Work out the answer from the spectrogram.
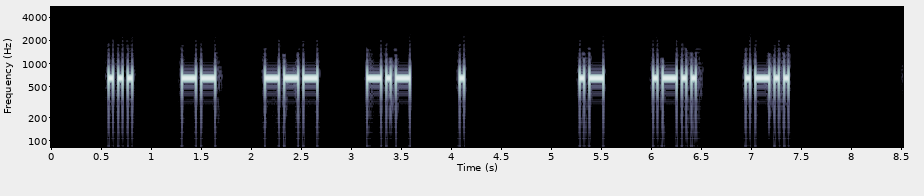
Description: Morse code, heard as a keyed tone, about 25 wpm, spaced as for 13 wpm, 650 Hz. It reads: SMOKE ALL
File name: SS106 13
